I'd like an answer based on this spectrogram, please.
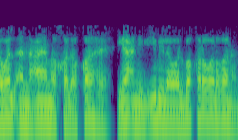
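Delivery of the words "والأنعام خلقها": ordinary delivery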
